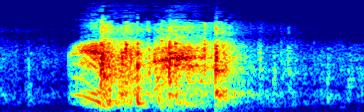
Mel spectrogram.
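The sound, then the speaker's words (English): A single heavy splintering crash as an axe breaks through the panel of a locked wooden door, loud, with a brief crackle of breaking boards fading out over about a second. “Yeah, you got through the panel”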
